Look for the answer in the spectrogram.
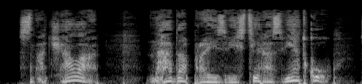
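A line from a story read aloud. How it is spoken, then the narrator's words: Self-important whisper. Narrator (Russian): с важным видом зашептал Юсуф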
